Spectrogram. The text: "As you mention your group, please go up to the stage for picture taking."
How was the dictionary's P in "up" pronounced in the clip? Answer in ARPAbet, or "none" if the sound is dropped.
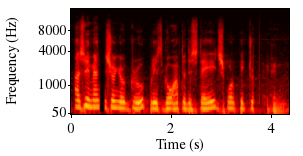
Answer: F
